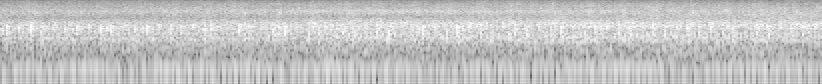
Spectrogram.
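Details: Low, even idle rumble with a loose, uneven knock underneath, roughly one to two per second; weird engine noise at idle, cause unclear.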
